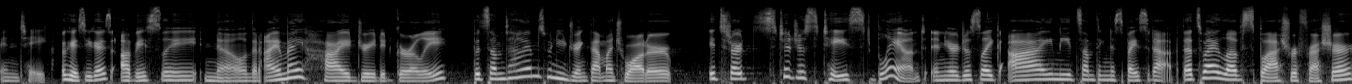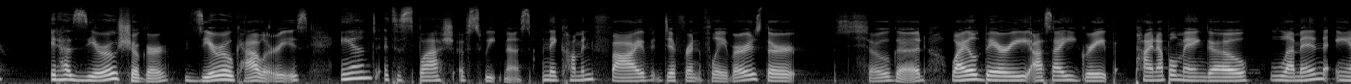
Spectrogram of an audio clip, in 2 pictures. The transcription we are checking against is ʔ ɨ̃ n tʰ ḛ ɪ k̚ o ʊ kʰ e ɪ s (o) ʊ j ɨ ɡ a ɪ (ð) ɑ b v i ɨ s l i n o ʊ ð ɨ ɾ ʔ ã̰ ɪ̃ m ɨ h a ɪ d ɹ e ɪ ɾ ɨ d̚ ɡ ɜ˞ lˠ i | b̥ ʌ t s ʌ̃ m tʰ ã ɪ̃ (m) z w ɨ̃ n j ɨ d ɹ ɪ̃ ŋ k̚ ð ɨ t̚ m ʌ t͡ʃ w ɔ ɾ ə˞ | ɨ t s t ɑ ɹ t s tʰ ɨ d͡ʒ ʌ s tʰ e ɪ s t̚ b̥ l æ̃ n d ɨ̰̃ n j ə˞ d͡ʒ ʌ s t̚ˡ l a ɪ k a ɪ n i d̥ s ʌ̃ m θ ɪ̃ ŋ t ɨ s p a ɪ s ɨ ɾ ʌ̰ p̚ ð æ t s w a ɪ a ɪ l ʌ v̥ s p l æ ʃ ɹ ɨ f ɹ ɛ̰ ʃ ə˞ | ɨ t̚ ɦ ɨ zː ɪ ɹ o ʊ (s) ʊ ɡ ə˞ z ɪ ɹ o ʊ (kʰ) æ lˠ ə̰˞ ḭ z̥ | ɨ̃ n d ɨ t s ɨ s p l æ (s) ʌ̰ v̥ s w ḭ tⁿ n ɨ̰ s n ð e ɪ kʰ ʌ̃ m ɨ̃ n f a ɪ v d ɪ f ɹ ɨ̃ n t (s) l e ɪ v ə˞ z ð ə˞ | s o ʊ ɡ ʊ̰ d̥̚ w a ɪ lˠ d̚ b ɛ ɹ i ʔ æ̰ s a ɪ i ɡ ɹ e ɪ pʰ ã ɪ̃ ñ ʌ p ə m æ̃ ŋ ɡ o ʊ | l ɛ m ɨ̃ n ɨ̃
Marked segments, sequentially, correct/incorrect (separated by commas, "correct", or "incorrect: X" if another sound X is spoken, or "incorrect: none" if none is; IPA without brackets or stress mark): correct, incorrect: z, correct, incorrect: ʃ, correct, incorrect: ʃ, incorrect: f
